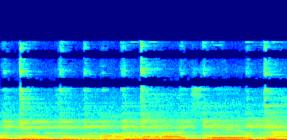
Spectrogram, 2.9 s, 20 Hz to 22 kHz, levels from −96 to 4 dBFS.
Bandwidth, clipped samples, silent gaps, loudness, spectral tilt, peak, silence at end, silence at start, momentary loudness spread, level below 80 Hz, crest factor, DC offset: 15.5 kHz; under 0.1%; none; -15 LUFS; -7.5 dB/octave; -2 dBFS; 0 s; 0 s; 7 LU; -38 dBFS; 10 dB; under 0.1%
